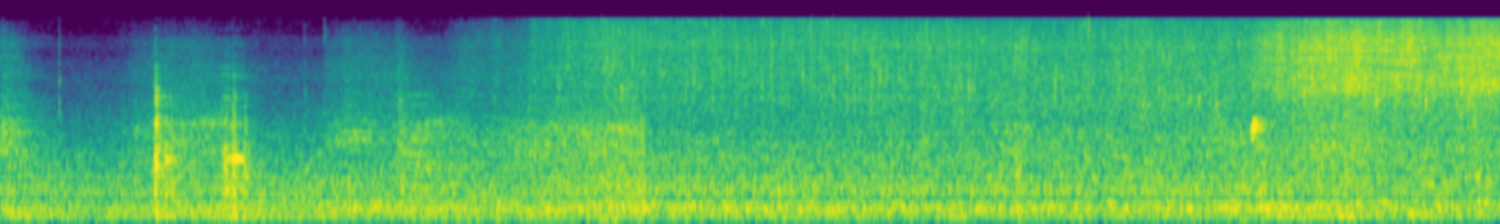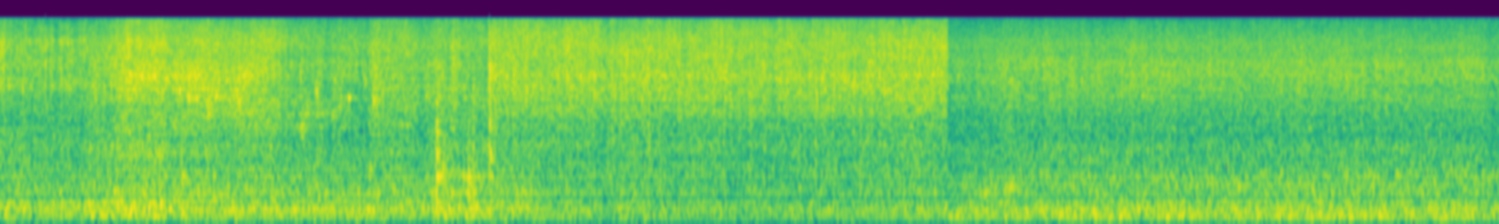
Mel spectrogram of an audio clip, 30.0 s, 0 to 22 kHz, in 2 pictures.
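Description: Floured fish fillet frying in hot oil in a pan, a steady sizzle that grows louder and stops suddenly about 24 seconds in, leaving a quieter steady hiss. Two short metal knocks near the start as the pan is set on the gas burner.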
